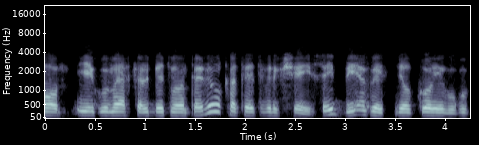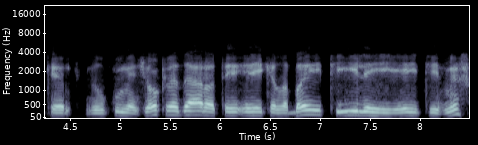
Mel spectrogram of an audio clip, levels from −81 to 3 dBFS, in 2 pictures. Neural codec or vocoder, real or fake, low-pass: codec, 16 kHz, 4 kbps, FreqCodec, larger model; fake; 5.4 kHz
